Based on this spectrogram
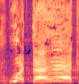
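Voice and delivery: high, loud mock panic; startled yell. Visitor startled by a Joker costume, acted startled yell. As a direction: yelp it as if jumped at.

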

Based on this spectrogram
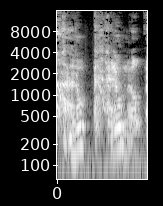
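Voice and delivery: coughing and choking; choking while trying to talk; choking on a drink. Real, not acted. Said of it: "Sorry, I'm over here choking".

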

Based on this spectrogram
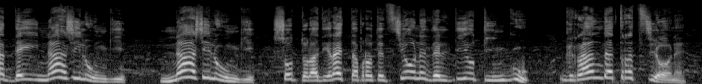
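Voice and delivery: barker's poster read. A narrator's reading. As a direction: proclaim the poster to the street. Reading the showman's poster.

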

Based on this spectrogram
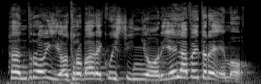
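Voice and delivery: put-on high, defiant boyish threat; threatening. A narrator's reading. Young boy vowing to confront those gentlemen, threatening. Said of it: "Robert non finì la minaccia".

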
